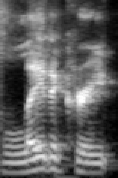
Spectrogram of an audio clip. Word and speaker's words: Laticrete: But I do believe it's pronounced Laticrete.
